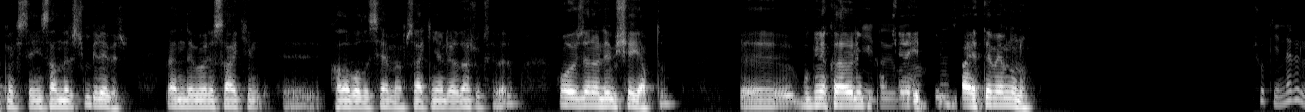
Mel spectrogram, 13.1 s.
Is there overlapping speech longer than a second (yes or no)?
yes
